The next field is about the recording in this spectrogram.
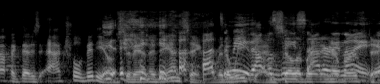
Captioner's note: laughter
